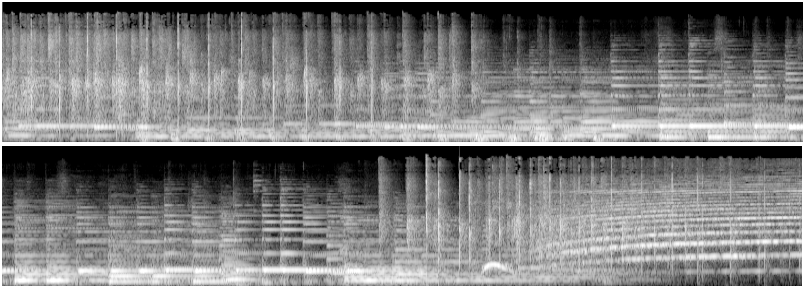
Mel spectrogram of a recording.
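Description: Steady applause and clapping run under bright tonal music, with a rising, siren-like sweep near the end. No one speaks.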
